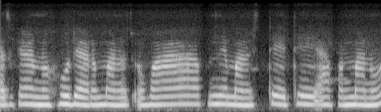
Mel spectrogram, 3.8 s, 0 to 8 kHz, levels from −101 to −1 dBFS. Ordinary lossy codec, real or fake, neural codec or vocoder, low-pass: none; real; none; 7.2 kHz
